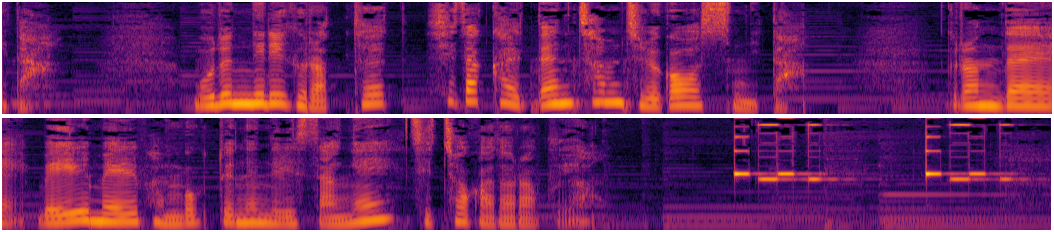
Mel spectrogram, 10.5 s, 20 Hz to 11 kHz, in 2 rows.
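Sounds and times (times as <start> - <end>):
speech: 1.0 - 4.1, 4.7 - 8.3
electronic alarm clock beeping: 8.9 - 10.4.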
